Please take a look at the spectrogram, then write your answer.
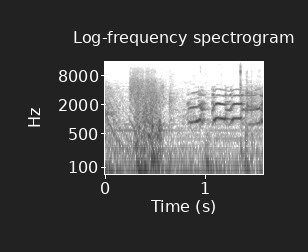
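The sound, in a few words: chicken clucking in a chicken coop in a video game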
